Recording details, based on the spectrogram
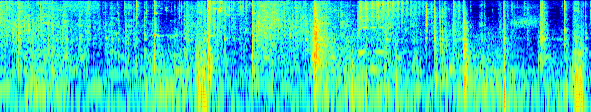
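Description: Glass shattering effects from The Swindle video game, several sharp bursts of breaking glass scattered over a steady hum of game ambience and machinery, with mechanical rattles between the crashes.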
